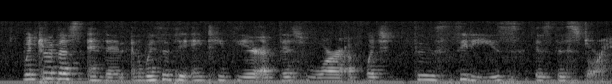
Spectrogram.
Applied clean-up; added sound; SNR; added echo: none; Bathtub (filling or washing); 19 dB; reverberation time 0.4 s.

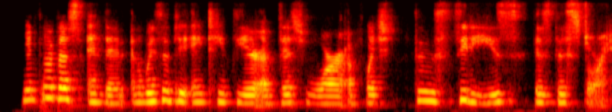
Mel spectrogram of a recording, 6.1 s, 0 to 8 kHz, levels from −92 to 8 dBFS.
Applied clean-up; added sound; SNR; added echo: neural mask model DeepFilterNet 3.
